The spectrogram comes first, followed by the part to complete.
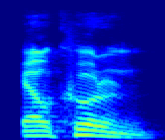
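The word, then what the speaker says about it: El Qurn: I think it's Karna. L Q U R N Kurin. El Kurun. That's what that's how you say it.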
